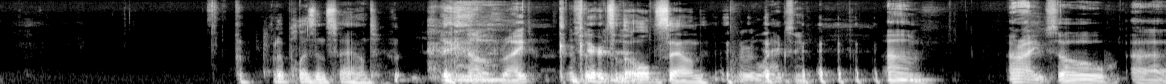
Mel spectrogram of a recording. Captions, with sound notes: - What a pleasant sound. - I know, right? - Compared to the old sound. - (speaks faintly) relaxing. - All right, so,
